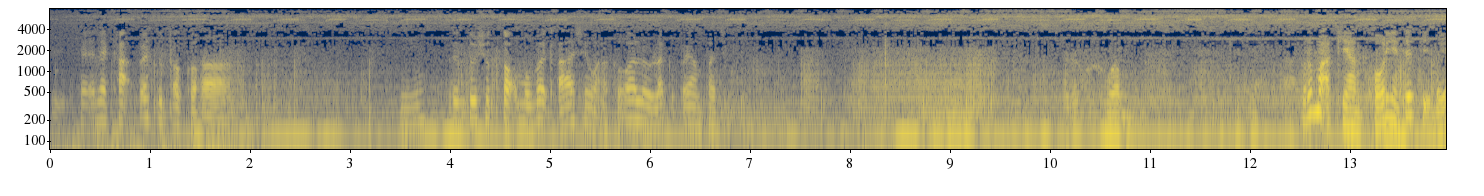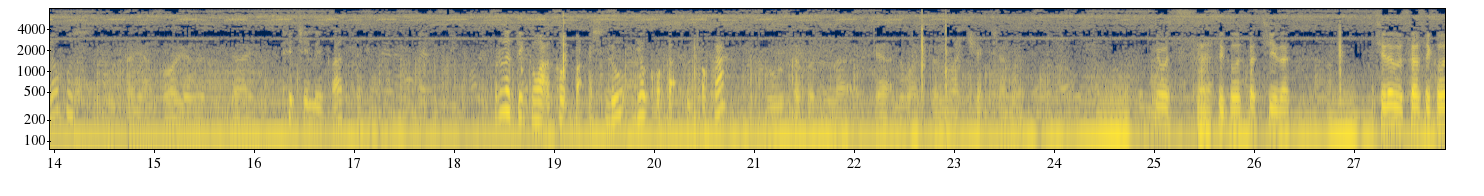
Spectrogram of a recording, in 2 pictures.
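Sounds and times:
crackling of broken high-voltage cables: 0.0 - 27.9.

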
